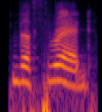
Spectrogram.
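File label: "thread", American English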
